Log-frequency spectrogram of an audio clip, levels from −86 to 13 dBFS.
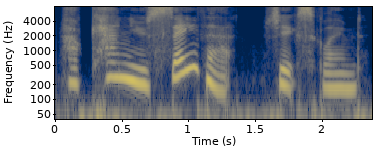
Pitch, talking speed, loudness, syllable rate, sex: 225 Hz, 175 wpm, -16 LUFS, 4.7 syllables/s, female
